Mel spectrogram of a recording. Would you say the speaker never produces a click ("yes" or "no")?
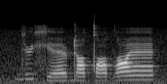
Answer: yes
